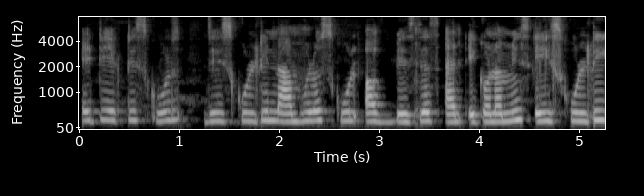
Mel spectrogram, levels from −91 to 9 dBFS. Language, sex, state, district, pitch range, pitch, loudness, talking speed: Bengali, female, West Bengal, North 24 Parganas, 220-250 Hz, 230 Hz, -30 LUFS, 195 wpm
